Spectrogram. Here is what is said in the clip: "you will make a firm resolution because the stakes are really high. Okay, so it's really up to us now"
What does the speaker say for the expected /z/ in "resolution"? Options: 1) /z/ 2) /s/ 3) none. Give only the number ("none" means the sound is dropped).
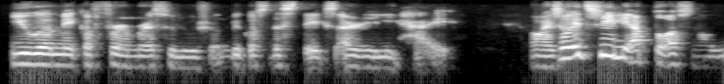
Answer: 2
